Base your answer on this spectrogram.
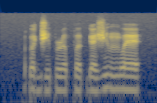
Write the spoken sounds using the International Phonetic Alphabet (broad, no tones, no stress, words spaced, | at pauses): ɗɔd͡ʒipɹəpə ɠɛʒi ŋʷɛ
